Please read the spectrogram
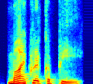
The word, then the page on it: microcopy: Indian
